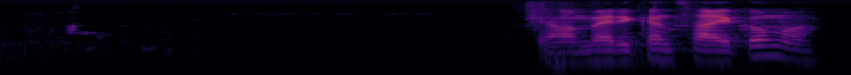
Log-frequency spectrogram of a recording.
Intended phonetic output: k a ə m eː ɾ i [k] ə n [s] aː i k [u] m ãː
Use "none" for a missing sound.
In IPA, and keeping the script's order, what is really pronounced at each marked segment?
k, s, o

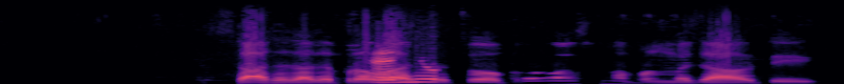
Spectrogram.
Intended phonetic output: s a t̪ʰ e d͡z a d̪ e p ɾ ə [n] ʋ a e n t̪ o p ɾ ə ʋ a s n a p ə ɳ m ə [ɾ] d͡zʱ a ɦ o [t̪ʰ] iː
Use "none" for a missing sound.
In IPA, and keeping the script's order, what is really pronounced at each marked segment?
none, none, t̪

